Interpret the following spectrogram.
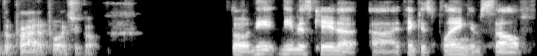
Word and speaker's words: Neemias Queta: backup center on our team, and I can't pronounce his name. Queta? Neemias Queta. Neemias Queta.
